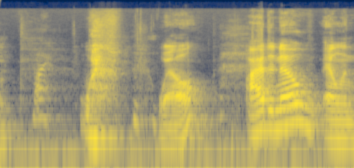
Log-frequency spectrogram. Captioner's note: scoffs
